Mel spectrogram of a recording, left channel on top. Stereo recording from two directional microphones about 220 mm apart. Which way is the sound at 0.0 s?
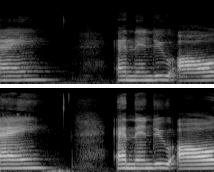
45° right (ahead or behind).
